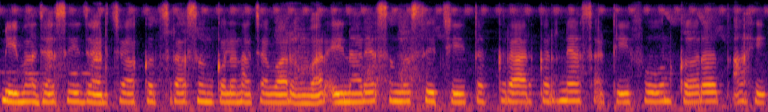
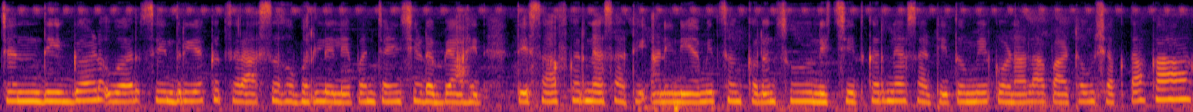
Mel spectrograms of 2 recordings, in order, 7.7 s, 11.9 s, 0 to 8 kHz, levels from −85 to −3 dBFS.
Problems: constant background noise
